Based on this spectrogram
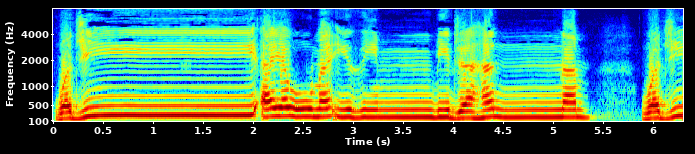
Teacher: عند نطقي للياء الحبال الصوتية في الحنجرة ترتجف، ويصاحب ذلك انخفاض للفك السفلي، مجموع هذا العمل يعطينا صوت الياء.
